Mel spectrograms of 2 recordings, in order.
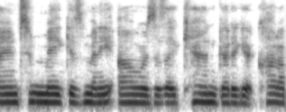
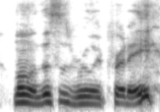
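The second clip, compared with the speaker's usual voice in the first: put-on low, deep young male voice. Retelling what a twenty-year-old man said about a dress: imitating a deep young man's voice. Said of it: "with the deep voice".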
